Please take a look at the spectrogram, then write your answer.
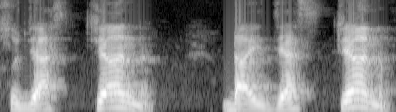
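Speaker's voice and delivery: सजेशन and डाइजेशन drawn out slowly, ending on a clear chan; teacher carefully modelling the चन sound; slow pronunciation demo. Shown as a demonstration. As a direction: spell out each word slowly for the class. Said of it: "मिसाल के तौर पर देखिएगा".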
